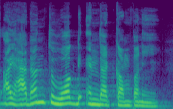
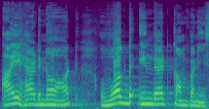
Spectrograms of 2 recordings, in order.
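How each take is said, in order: First: 'Had not' is joined into one contracted word. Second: 'Had not' is said as two full words. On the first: "I हैड नॉट को जोड़ देंगे तो हैडंट" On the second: "एक बार सीधा बोल दीजिए"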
